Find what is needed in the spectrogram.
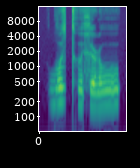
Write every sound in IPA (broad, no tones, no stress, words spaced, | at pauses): ɡʷɯztʰɯxʲo ɳu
